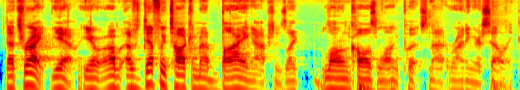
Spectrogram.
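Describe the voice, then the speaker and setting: Man, calm, soft-spoken, husky, casual live-stream chat. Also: lowish voice, quick pace. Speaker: livestream trading host.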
